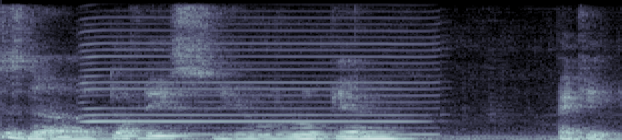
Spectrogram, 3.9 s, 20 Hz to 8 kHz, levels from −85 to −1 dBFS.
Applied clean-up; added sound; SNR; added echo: none; Harmonica; 10 dB; reverberation time 0.5 s.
